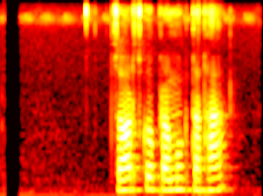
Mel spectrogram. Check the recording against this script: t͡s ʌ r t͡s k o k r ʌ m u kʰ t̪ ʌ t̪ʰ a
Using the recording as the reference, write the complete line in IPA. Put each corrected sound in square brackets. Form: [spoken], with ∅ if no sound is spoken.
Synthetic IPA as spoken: t͡s ʌ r t͡s k o [p] r ʌ m u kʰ t̪ ʌ t̪ʰ a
